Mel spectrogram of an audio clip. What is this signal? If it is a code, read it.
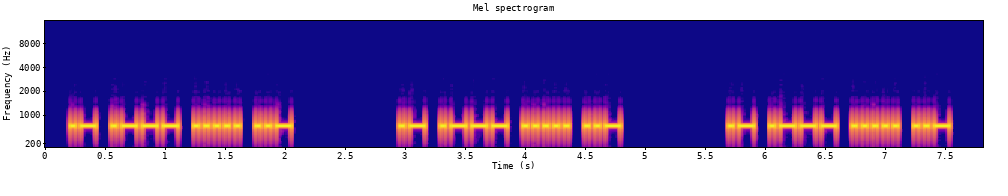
Morse code, heard as a keyed tone, about 27 wpm, 700 Hz. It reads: AJ5U AJ5U AJ5U
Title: USA Call Signs - 4 Characters - Repeated 3x - 28wpm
